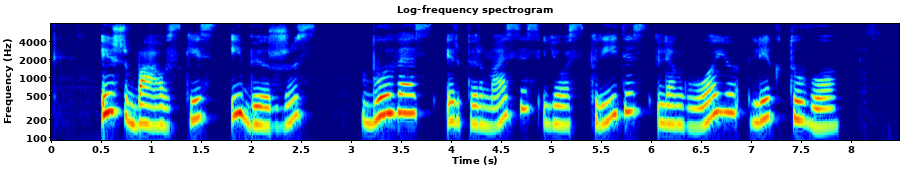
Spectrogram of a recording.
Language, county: Lithuanian, Marijampolė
